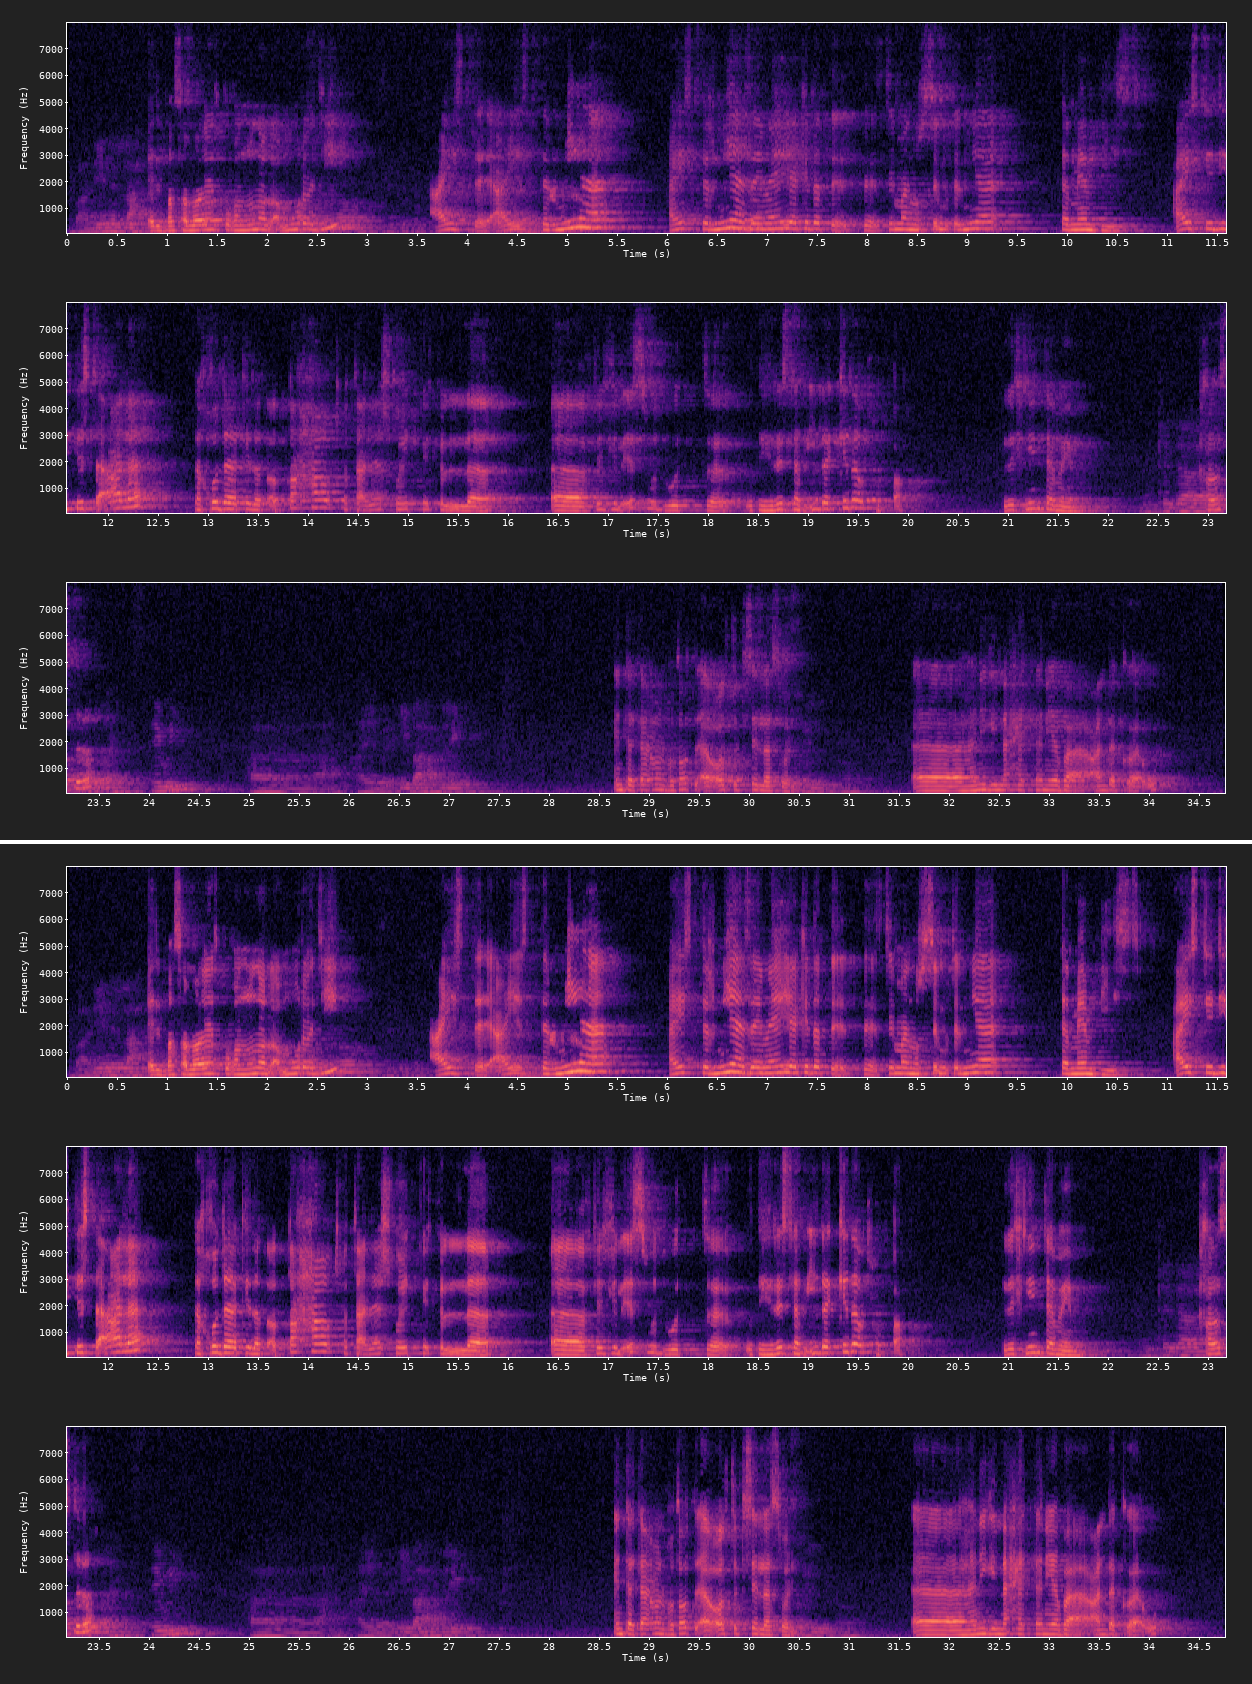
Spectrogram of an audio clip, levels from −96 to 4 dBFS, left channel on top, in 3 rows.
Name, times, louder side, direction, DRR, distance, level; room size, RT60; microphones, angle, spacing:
voice 1, 0.0-0.8 2.3-2.9 3.3-3.5 4.0-4.8 11.2-11.4 21.0-21.4 22.3-23.7 24.0-24.3 25.0-27.1 27.5-27.6 30.3-31.1, equal, 5° right, -1 dB, 7.8 m, -47 dB
voice 2, 0.8-2.7 3.6-5.4 6.0-9.4 9.9-10.6 11.1-12.4 12.9-15.9 16.4-20.0 21.0-21.8 22.9-23.5 28.7-30.5 31.6-34.1, right 3 dB, 75° right, 10 dB, 0.9 m, -30 dB
23.5 x 16.5 x 7.5 m, 1.1 s
head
